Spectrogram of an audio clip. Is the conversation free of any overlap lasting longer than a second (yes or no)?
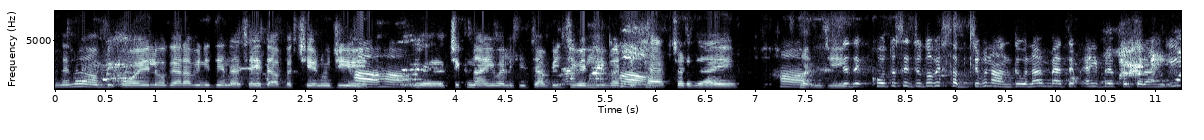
yes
